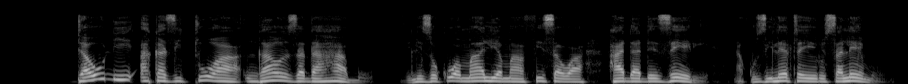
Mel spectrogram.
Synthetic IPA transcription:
ɗauɗiʔakazitɔaŋɡaɔzaðaɦaɓu | zilizɔkuwamalijamaːfisawa | haɗaɗɛzɛɾḭ | na̰kuzilɛtajɛɾusalɛmu

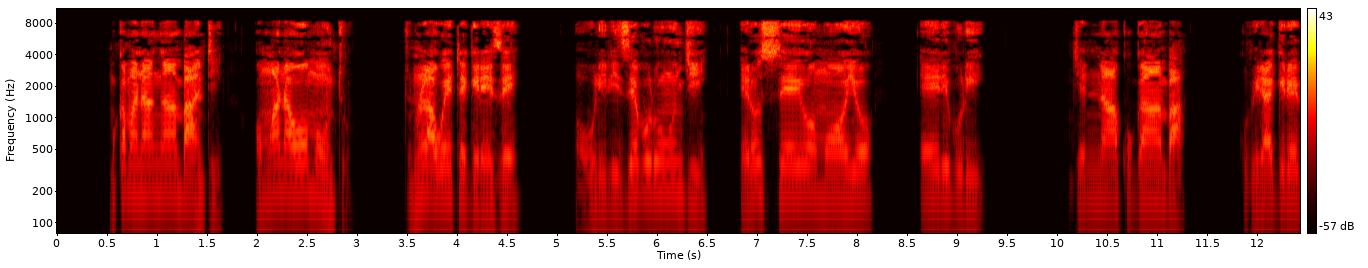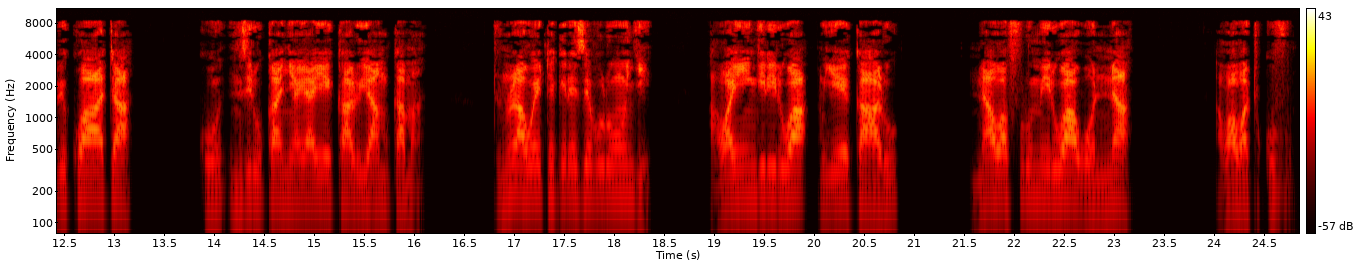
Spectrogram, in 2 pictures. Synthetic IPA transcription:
mukamanaŋaːmbaːnti | o̞mwaːnawo̞muːntṵ | tunulawe̞ːte̞ɡe̞ɾe̞ze̞ | o̰wuliɾize̞βuluːɲɟi | eɾo̞̥se̞ːjo̞ːmwo̞ːjo̞ | e̞ɾiβuli | ce̞nːakuɡaːmba | kuβiɾaɟiɾe̞ːβikwaːta | kunziɾukaɲajaje̞kalujamukama̰ | tunulawe̞ːte̞ɡe̞ɾe̞ze̞βuluːɲɟi | a̰wajiːŋɡiɾiɾwamuje̞ːkalu | nawafulumiɾwawo̞nːaː | wawatu̥kuvṵ

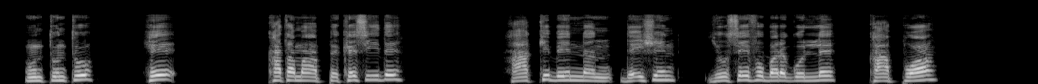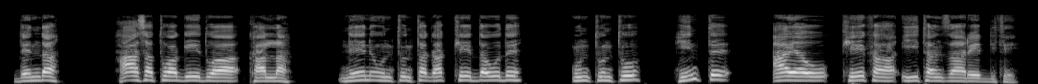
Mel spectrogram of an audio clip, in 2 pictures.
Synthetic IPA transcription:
ʔʊnt̪ːʊnt̪ːʊ | hɛ | kɐt̪ɐmaːpːɛkɛsiːd̪ɛ | haːkːɪbe̞ːnːɐnd̪ɛʔɪʃɪn | joːse̞ːfɔbɐɾɛɡɔlːɛ | kaːpːʊwaː | d̪ɛnd̪ɐ | hɐːs̬ɐt̪ʊwaːɡe̞ːd̪ʊwaːkaːlːɐ | ne̞ːnɪʊnt̪ːʊnt̪ːɐɡɐkːe̞ːd̪ːɐwɔd̪ɛ | ʔʊnt̪ːʊnt̪ːʊ | hɪnt̪ːɛ | ɐjɐwkʰe̞ːkaːʔiːt̪ɐnzaːɾe̞ːd̪ːɪt̪ḛː

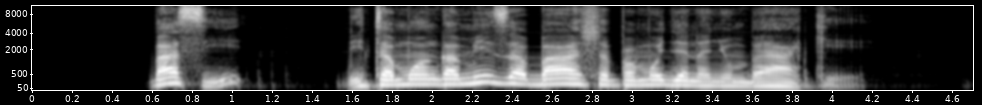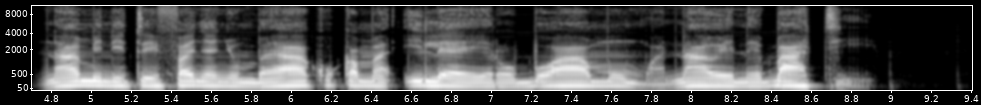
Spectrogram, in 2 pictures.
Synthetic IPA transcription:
ɓasi | nitamwaŋɡamizaɓaːʃapamɔʄanaɲumbajakɛ̰ | naminitaifaɲaɲumbajakɔkamaʔilɛjajɛɾɔɓɔamumwa̰nawɛnɛɓatʰḭ

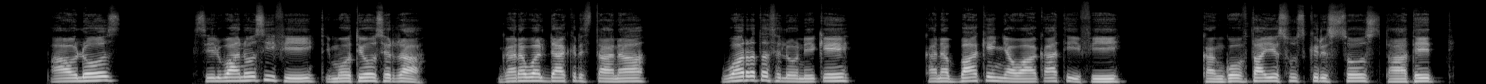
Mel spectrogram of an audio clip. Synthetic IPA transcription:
pʼaːwlo̞ːsː | ɪlwaːnoːsiːfɪt̪ʼɪmo̞ːt̪ɪoːsɪrːaː | ɡɐɾɐwɐld̪aːkɪɾɪst̪aːnaː | waːrːɐt̪ɐsɪloːnɪkʼeː | kɐnɐbːaːke̞ːɲːɐwaːkʼaːt̪iːfɪ | kɐŋɡo̞ːft̪aːjɛsuːskɪɾɪst̪o̞ːst̪aːt̪e̞ːt̪ːɪ̥

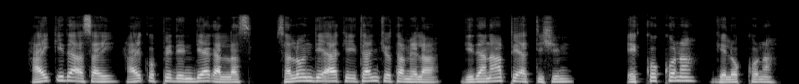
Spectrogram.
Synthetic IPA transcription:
hɐjkʼːɪd̪ɐːsɐjhɐjkʼːɔpːɛd̪ɛnd̪ɪjaːɡɐlːɐsː | ɐlɔnd̪ɛʔaːkiːt̪ɐnt͡ʃːɔt̪ɐmɛlɐ | ɡɪd̪ɐnaːpːɛɐt̪ːɪʃɪn | ɛkːɔkːɔnɐɡɛlɔkːɔnɐ

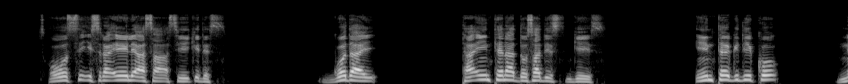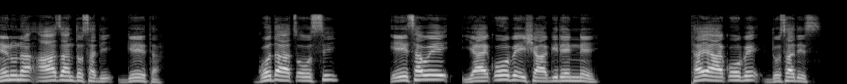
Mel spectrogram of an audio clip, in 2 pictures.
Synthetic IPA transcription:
t͡sʼo̞ːsːɪɪsɾaːʔe̞ːlɛɐsaːsiːkʼɪd̪ɛs | ɡɔd̪ɐj | t̪ɐɪnt̪ːɛnɐd̪ɔsɐd̪ɪsɡeːs | ʔɪnt̪ːɛɡɪd̪ɪkːɔ | nɛnʊnɐʔaːzɐnd̪ɔsɐd̪ɪɡe̞ːt̪ɐ̰ | ɡɔd̪aːt͡sʼo̞ːsːɪ | e̞ːsɐwɛjjaːkʼo̞ːbɛɪʃaːɡɪd̪ɛnːe | t̪ɐjaːkʼo̞ːbɛd̪ɔsɐd̪ɪs

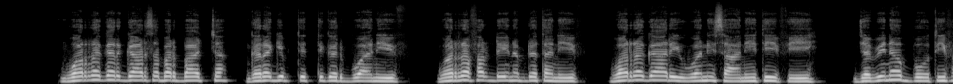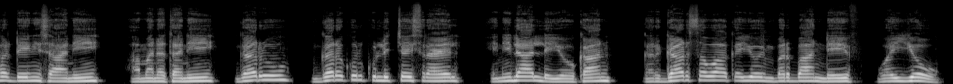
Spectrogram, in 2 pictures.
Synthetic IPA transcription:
wɐrːɐɡɐɾɡaːɾsɐbɐɾbaːt͡ʃːɐɡɐɾɐɡɪb̚t̪ʼɪt̪ːɪɡɐd̪bʊʔɐniːf | wɐrːɐfɐɾd̪e̞ːnɐbd̪ɐt̪ɐniːf | wɐrːɐɡaːɾiːwɐnɪsaːniːt̪iːfɪ | d͡ʒɐbɪnɐːbːo̞ːt̪iːfɐɾd̪e̞ːnɪsaːniː | ɐmɐnɐt̪ɐniː | ɡɐɾuː | ɡɐɾɐkʼʊlkʼʊlːɪt͡ʃːɐɪsɾaːʔɛl | hɪnɪlaːlːɛjo̞ːkaːŋ | ɡ̥ɐɾɡaːɾsɐwaːkʼɐjːo̞ːhɪmbɐɾbaːnːe̞ːf | wɐjːoːʊ

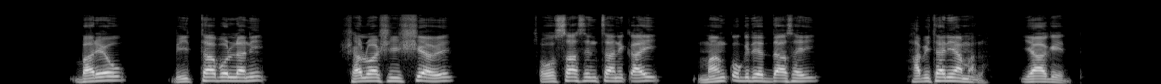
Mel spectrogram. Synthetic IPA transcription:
bɐɾɛɐw | biːt̪ːaːbɔlːɐnɪ | ʃɐlʊwaːʃiːʃːɪjaːwɛ | t͡sʼo̞ːsːaːs̬ɪnt͡sːaːnkʼɐj | mɐŋkʼːɔɡɪd̪e̞ːd̪ːɐːs̬ɐj | hɐbɪt̪ɐnɪjaːmɐlɐ | jaːɡe̞̰ːd̪ːɐ

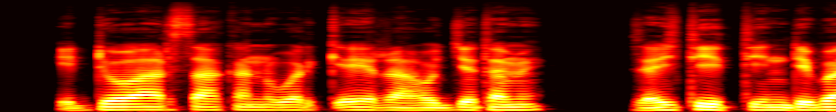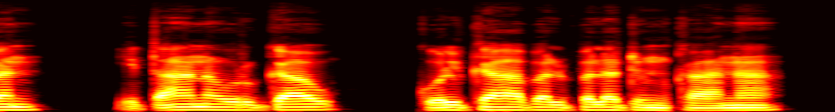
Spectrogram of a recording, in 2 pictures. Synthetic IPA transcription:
ʔɪ̰d̪ːo̞ːaːɾsaːkɐnwɐɾkʼeːɪrːaːhɔd͡ʒːɛt̪ɐmɛ | zɐjt̪iːt̪ːiːnd̪ɪbɐn | ʔɪ̰t̪ʼaːnɐʊɾɡaːwʊ | ɡ̥ɔlɡaːbɐlbɐlɐd̪ʊŋkaːnaː

